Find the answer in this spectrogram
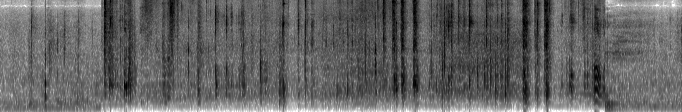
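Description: Hand tools working the last screw out of a boat fitting: a long run of irregular sharp metal clicks and scrapes, which stops about a second before the end.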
